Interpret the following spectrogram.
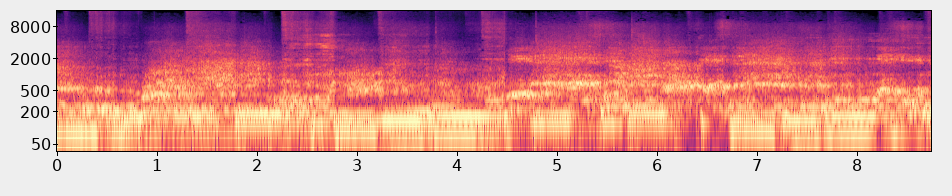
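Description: German-style wind band (bandinha) playing live: a bass line of held notes stepping from one pitch to the next under a sustained melody, loud and continuous.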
